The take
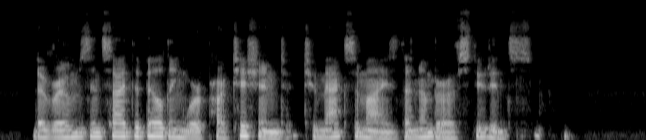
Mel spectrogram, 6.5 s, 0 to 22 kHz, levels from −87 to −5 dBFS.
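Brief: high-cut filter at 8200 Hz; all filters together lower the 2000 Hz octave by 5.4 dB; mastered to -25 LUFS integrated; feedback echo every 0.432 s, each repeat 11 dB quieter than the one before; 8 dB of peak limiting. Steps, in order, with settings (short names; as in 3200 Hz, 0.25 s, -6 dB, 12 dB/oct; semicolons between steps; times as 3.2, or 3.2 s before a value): LPF 8200 Hz; bell 2000 Hz -7 dB; limiter -20.5 dBFS; feedback echo 0.432 s, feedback 28%, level -11 dB; gain +7.5 dB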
